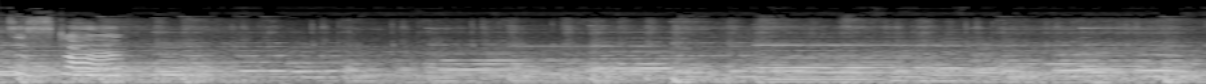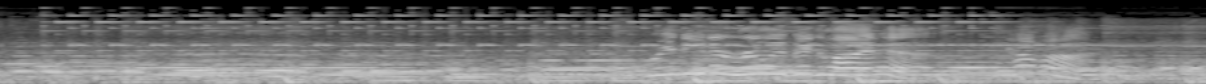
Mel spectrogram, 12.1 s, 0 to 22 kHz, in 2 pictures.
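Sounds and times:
slot reels spinning: 6.2s - 11.5s
slot machine bonus music: 6.2s - 11.6s.

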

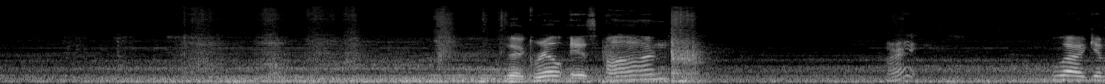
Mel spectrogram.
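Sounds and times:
grill fan and fire whoosh: 0.0s - 11.0s.

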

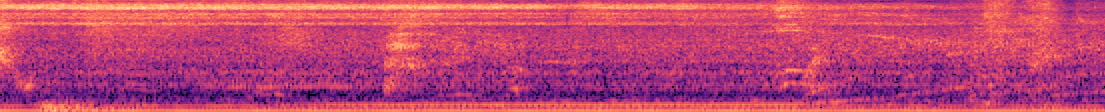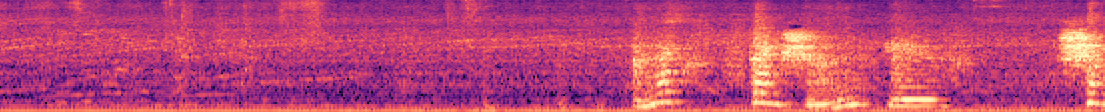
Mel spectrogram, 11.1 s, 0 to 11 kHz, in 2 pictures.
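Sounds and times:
steady low hum: 0.0s - 11.0s
train traction motors whining: 0.0s - 11.0s.

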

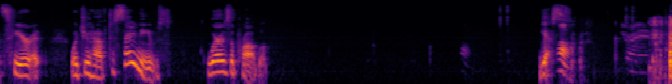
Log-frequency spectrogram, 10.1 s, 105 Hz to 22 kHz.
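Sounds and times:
computer mouse clicks: 7.5s - 7.7s.

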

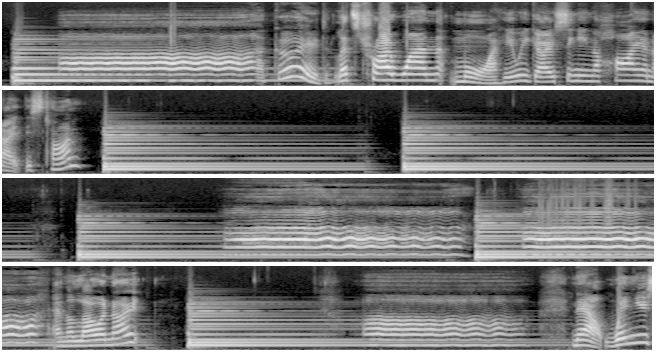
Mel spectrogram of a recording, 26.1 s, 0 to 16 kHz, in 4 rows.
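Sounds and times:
piano notes ringing: 0.0s - 3.3s, 7.5s - 20.2s, 20.8s - 25.0s
woman singing with vibrato: 0.2s - 3.3s, 15.1s - 21.0s, 22.9s - 26.0s.

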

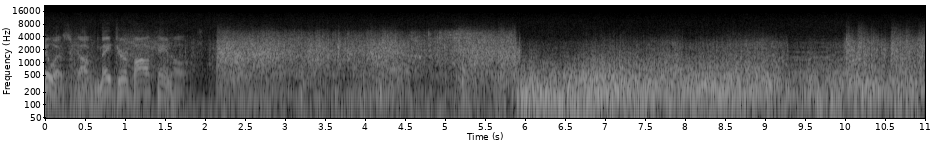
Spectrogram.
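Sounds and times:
loud steady hiss: 0.0s - 6.5s.

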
